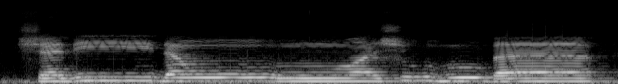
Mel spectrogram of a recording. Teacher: شَدِيدًا وَشُهُبًا، شین کو صاف کر کے شین کی آواز نکالیں گے، ہا کو گلے سے نکالیں گے، گلے کا وہ حصہ جو سینے کی جانب ہے، با پر 2 زبر ہونے کی وجہ سے جب با پر وقف کریں گے پھر با کو ایک الف کے مقدار کھینچیں گے۔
